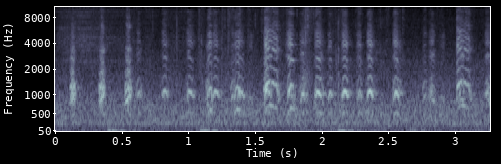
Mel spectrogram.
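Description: Chickens in the Farming Simulator 22 video game cluck in a quick, steady string of short repeated calls, close and clear, with no talking over them.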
